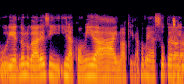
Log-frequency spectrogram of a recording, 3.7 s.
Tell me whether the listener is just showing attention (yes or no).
yes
